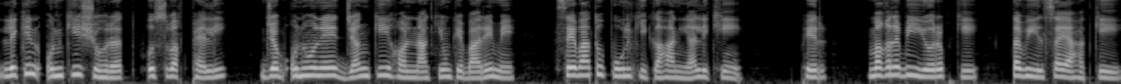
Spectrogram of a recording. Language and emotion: Urdu, neutral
